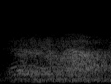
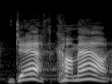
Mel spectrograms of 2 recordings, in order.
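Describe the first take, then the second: First: Barely breathed, unvoiced; whisper. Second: Loud, high, slow call; booming call. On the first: Cold congregation answering the pastor, faint whisper. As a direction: mumble it like a frozen crowd. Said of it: "And we would say". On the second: Retold or imitated. Pastor pounding on the doors, loud slow booming call. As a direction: hammer the words like pounding a door. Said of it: "Bam, bam, bam".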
